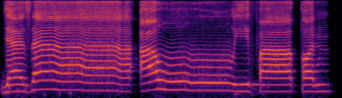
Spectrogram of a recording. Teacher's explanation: Memperpanjang suara saja, tetapi tidak dengan suara dengung. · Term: tidak dengan dengung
